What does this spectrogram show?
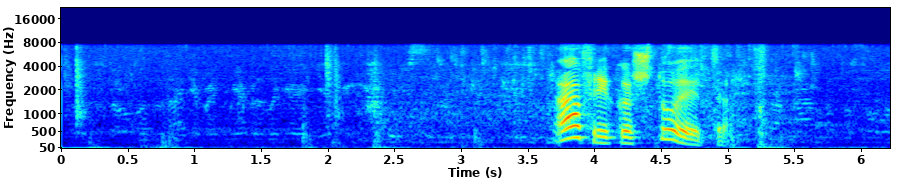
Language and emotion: Russian, neutral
